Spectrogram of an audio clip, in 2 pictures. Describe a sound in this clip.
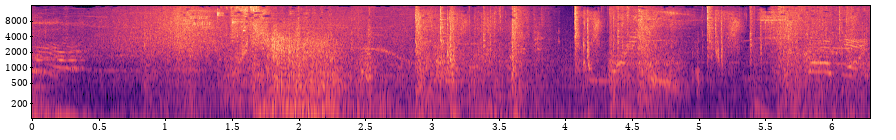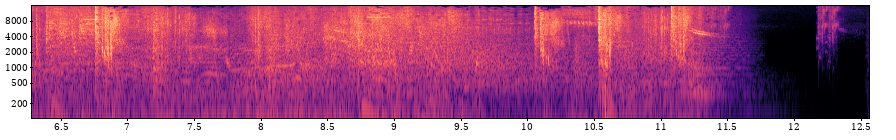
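Explosions boom and rumble in rapid bursts.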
